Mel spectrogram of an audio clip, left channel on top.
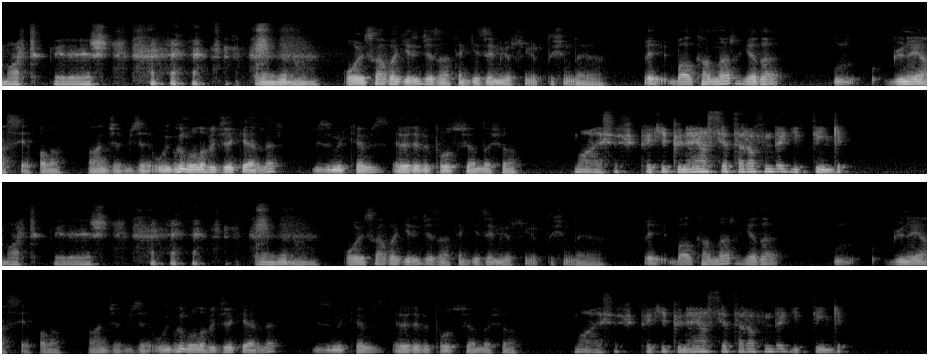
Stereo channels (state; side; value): quieter; right; 8.5 dB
